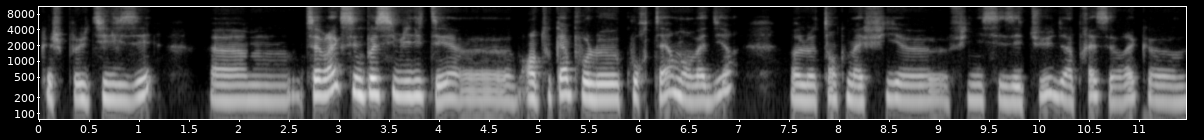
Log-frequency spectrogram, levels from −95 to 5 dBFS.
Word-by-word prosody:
que - - -2
je 180 - -8
peux 185 - -2
utiliser. 185 +4 0 0.6
Hem, 175 0 -4 0.2
c'est 225 - +7
vrai 255 +9 +6
que 325 - -6
c'est 290 -7 +2
une 225 - +7
possibilité, 220 -5 +4
heu, 95 - -6
en 195 -1 +3
tout 215 +3 -10
cas 235 +1 +5
pour 230 -4 +4
le 185 0 +5
court 200 +2 -3
terme 225 +3 0
on 180 - -1
va 175 0 +2
dire, 240 - -3 0.6
heu, 185 - +2
le 175 -1 +1
temps 180 - -4
que 195 +1 -4
ma 170 -2 0
fille, 195 +3 -5
heu, 175 - -5
finisse 180 +1 -9
ses 170 -2 -4
études 215 +7 -3
et - - 0
après 170 +4 -4
c'est 200 -7 -7
vrai 165 +5 -5
que 170 -5 -7
185 Hz, 195 wpm, -21 LUFS, 175-215 Hz, 0.6 s, c'est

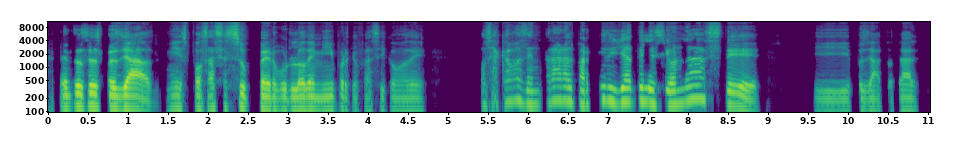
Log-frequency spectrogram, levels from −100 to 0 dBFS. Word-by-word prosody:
Entonces, 125 +2 +4
pues, 115 -2 +5
ya 115 -5 +7 0.2
mi 115 +3 -7
esposa 115 0 -4
se 115 - -4
superburló 110 -3 +2
de 110 0 +3
mí, 105 +1 -3
porque 100 -3 -9
fue 100 - -17
así 105 +2 -13
como 100 -1 -11
de: 100 -1 -10 0.7
"O - - -14
sea, - - -9
acabas 170 +1 -7
de 150 - -3
entrar 165 +6 -5
al 175 -1 -1
partido 155 +4 -3
y 165 -3 -1
ya 170 0 +4
te 175 +2 -1
lesionaste". 150 - 0 0.7
Y 95 -1 -11
pues, 100 -1 -8
ya 100 -1 -6
total, 100 0 -8
115 Hz, 160 wpm, -22 LUFS, 100-150 Hz, 0.7 s, ya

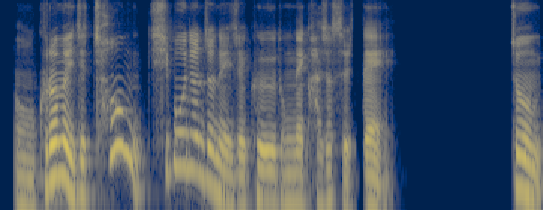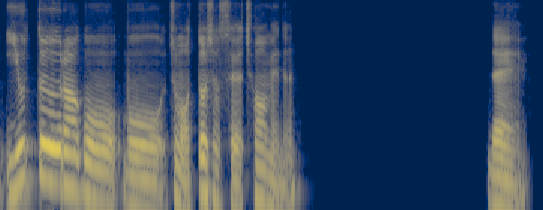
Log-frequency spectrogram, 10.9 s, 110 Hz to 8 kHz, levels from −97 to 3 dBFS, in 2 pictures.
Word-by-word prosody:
어 105 -3 -7
그러면 210 +3 +5
인제 145 -2 -1
처음 340 - -1
15 270 -1 -5
년 250 -3 -2
전에 170 - -1
이제 110 -1 -3
그 125 0 0
동네 115 0 -5
가셨을 125 +2 -7
때 110 -6 -3 1.2
좀 155 -7 +1
이웃들하고 175 - +4
뭐 105 -4 -1
좀 - - -2
어떠셨어요? 110 -3 -1
처음에는? 130 - -6 1.9
네. 100 -5 -2
130 Hz, 210 characters per minute, -24 LUFS, 110-185 Hz, 1.9 s, 그러면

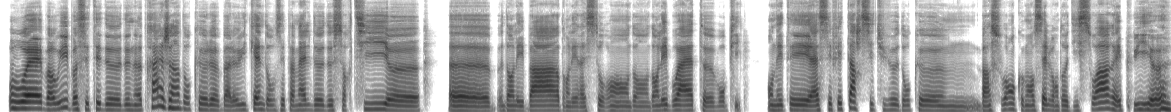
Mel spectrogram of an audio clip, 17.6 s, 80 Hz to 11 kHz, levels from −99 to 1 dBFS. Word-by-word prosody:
O 195 -1 +3
ouais, 190 -1 +9
ben, 165 -1 +1
oui, 200 +6 +1
bah, 170 -4 -1
c'était 170 +1 -1
de 155 -1 -2
de 155 +1 -4
notre 150 +7 -5
âge 240 -2 +4
hein. 200 -1 +3
Donc, 170 -3 -9
heu, 160 -1 -1
le, 150 -2 -2
bah, - - -3
le - - -4
week-end, 160 +2 0
on 145 0 -6
faisait 150 +1 -5
pas 145 -1 -5
mal 150 +1 -2
de 150 0 -3
de 145 0 -6
sorties, 170 +4 0
heu 135 -3 +1 0.5
heu 130 -2 +3
b 130 - -14
dans 140 0 -2
les 135 -1 -5
bars, 140 0 +3
dans 130 -1 -9
les 125 0 -6
restaurants, 130 +1 -3
dans 125 -1 -7
dans 135 +2 -3
les 150 +1 0
boîtes. 145 0 +1
Heu, 125 0 -3
bon, 130 +2 -8
puis - - -8 0.4
on 150 -1 -4
était 145 0 +1
assez 145 +4 +3
fêtards, 180 +4 0
si 165 - +3
tu 155 - -8
veux. 150 0 -7
Donc, 145 +1 -10
hem, 135 -3 -6
bah, 135 0 -1
souvent, 165 +3 0
on - - -7
commençait 145 +2 0
le 145 - -9
vendredi 135 -1 -5
soir 175 +5 +4
et 140 -2 0
puis, 160 +3 -3
heu 155 +4 +3
145 Hz, 200 wpm, -23 LUFS, 135-165 Hz, 0.5 s, ouais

